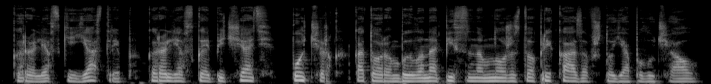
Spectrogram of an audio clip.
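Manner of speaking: low, soft, even recital; unperturbed. A narrator's reading. Sam confirms the order to Derek, unperturbed. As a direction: list the proofs impassively. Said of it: "Невозмутимо ответил Сэм".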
